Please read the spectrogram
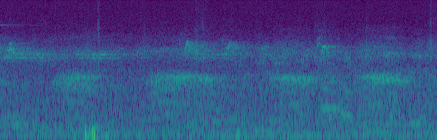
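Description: A series of short, harsh animal calls repeating roughly once a second over steady outdoor background noise, with a single sharp thump about a second in.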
